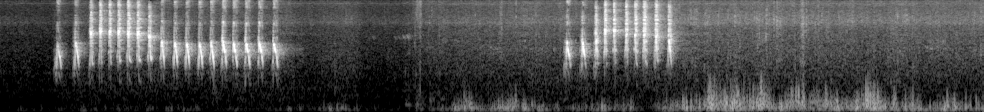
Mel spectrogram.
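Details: Golden-bellied gerygone song used for training other birds: a rapid high trill that starts higher and steps down, then a second shorter burst, followed by low rumbling background noise.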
